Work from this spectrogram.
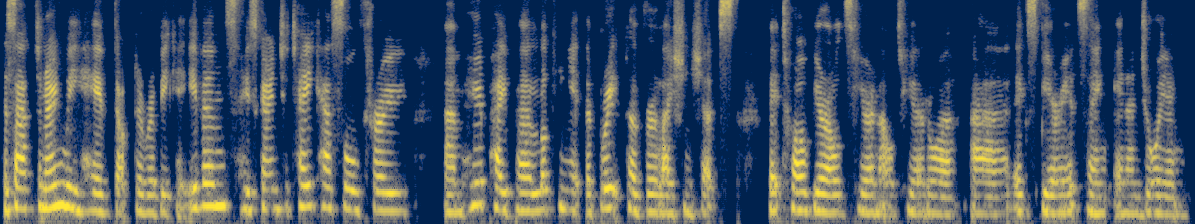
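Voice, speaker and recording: A woman opening and hosting a research webinar, measured, mixing in Māori greetings. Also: mid-range voice, fairly even intonation, no echo, poor audio. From New Zealand. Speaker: webinar host and research director. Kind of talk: scripted webinar introduction.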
